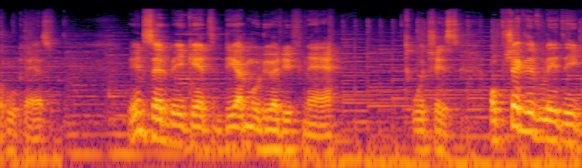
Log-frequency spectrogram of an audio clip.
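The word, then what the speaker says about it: Diarmuid: not cold so who cares instead we get dear moody which is objectively the correct way to pronounce the name don't that's me no i'm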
